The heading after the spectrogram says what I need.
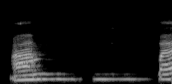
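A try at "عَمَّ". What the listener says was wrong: Huruf ainnya dibuka lagi biar jangan kayak Hamzah. Amma, amma, buka lagi. Buka. Enggak, itu masih Hamzah. Naikin ke atas sedikit lagi, ke tengah tenggorokan. Coba latih dari huruf H kecil dulu. Ha, hi, hu. Diingetin di situ makrotnya, letaknya diingetin, letaknya di situ, rasakan di tenggorokannya. Ha, hi, hu. Nah, sama makrotnya dengan huruf ain.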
